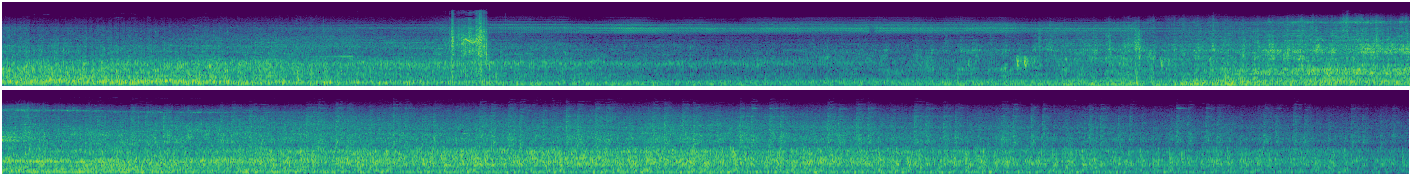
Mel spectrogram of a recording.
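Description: Indian Railways passenger train coaches rolling past at speed, a steady rumble of wheels running on the rails, with a sharp clank about five seconds in and a faint high-pitched whine for several seconds midway. The noise fades over the last few seconds as the coaches move away.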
